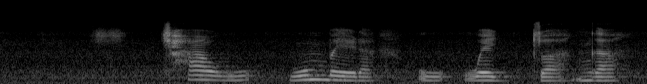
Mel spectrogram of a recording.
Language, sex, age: Venda, female, 18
